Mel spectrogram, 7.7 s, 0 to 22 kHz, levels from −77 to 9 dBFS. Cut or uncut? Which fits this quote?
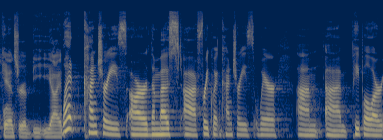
cut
